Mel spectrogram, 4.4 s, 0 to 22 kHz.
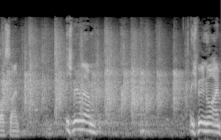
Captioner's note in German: Beifall CDU und BÜNDNIS 90/DIE GRÜNEN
